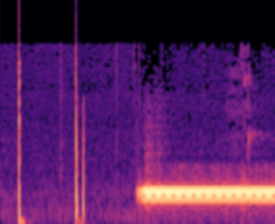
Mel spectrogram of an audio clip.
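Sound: telephone busy tone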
